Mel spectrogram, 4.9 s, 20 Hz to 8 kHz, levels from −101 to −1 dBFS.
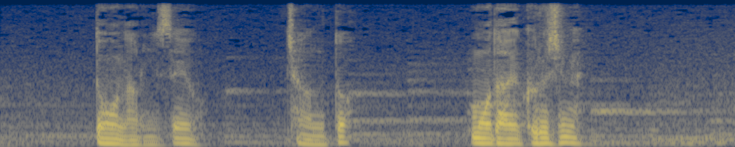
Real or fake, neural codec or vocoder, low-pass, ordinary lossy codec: fake; vocoder, 44.1 kHz, 80 mel bands, Vocos; 7.2 kHz; none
